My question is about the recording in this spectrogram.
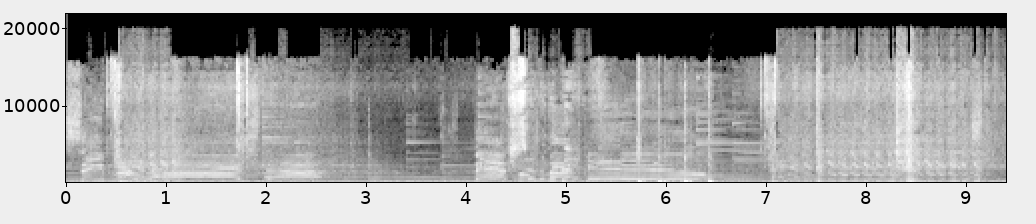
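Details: Ford truck starter churning in repeated fast bursts, about four a second, engine never catches; cranks without starting.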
